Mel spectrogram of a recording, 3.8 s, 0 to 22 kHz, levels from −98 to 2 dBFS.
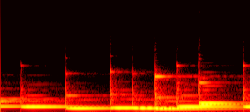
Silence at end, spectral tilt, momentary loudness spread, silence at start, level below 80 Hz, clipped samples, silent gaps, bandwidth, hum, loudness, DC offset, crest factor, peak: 0 s; -14.5 dB/octave; 7 LU; 0 s; -66 dBFS; under 0.1%; none; 2.1 kHz; none; -27 LUFS; under 0.1%; 12 dB; -14 dBFS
